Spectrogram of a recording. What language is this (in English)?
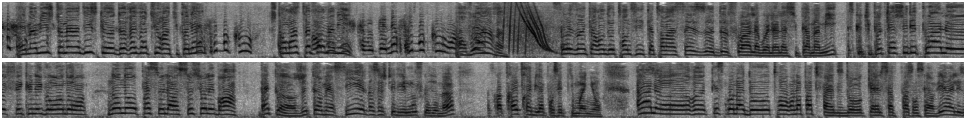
French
